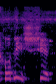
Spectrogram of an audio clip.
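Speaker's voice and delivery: mock-stunned at the news; retold amazement. Retold stunned reaction to finished manga.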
